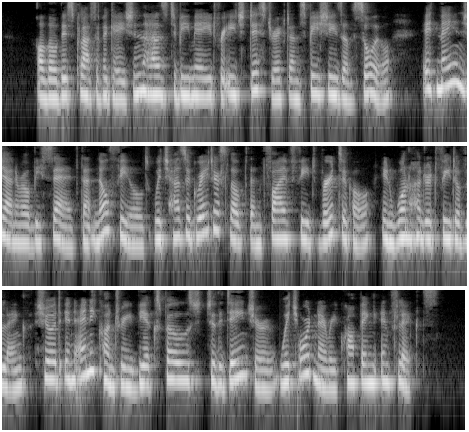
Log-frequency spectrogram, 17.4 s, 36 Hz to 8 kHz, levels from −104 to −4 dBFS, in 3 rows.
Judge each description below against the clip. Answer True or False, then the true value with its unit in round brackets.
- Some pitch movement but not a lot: True (3.0 semitones)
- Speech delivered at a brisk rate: False (175 wpm)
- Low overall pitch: False (220 Hz)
